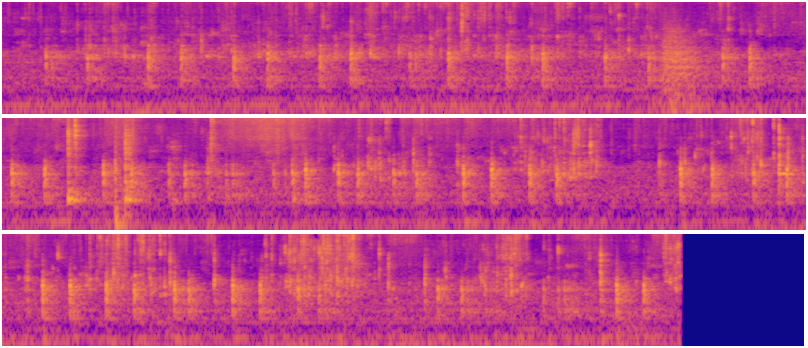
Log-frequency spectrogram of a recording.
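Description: A spatula stirring a watery green paste in a glass dish, with a quick, irregular run of taps and scrapes against the glass and a louder clatter partway through. The sound cuts off abruptly near the end.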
